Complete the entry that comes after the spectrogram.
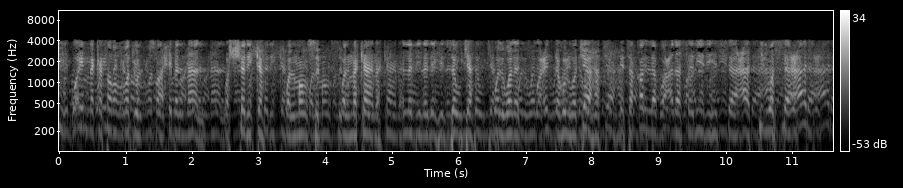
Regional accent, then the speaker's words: Egypt; اللهم احفظ بلدنا مصر

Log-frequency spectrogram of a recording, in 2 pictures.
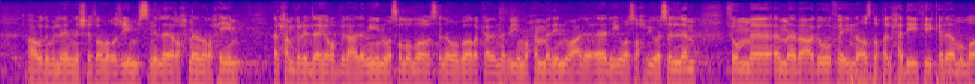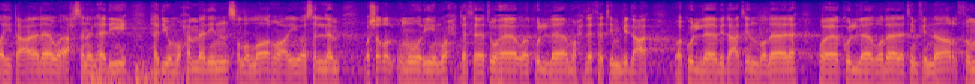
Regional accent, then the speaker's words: Egypt; بلادنا مصر

